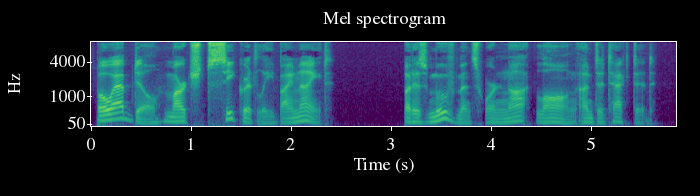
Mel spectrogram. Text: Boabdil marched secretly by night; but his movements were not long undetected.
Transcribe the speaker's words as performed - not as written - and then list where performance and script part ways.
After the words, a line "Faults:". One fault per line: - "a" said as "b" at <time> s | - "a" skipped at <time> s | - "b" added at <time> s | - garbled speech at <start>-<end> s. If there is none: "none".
Boabdil marched secretly by night; but his movements were not long undetected.
Faults:
none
